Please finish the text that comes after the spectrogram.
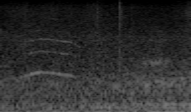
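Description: A kitten wrapped in a soft tea towel for hand feeding gives a few short, high meows close by, fairly quiet against a soft room background.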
